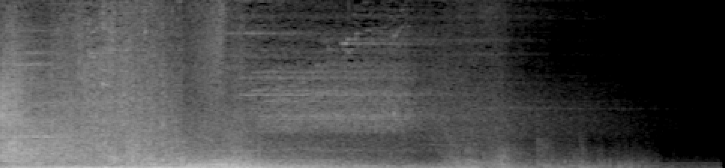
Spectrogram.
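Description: A deep rumbling blast booms and slowly fades away.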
